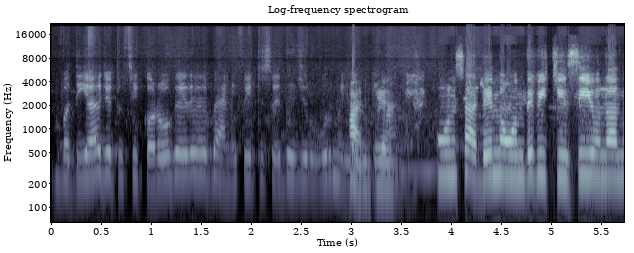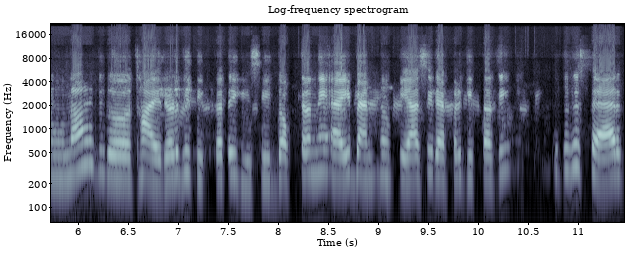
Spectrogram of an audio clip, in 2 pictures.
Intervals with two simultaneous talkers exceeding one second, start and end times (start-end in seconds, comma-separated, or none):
none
